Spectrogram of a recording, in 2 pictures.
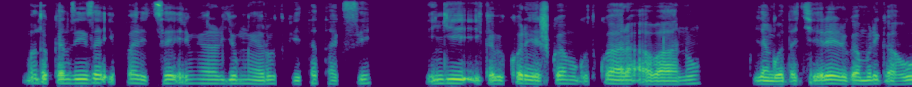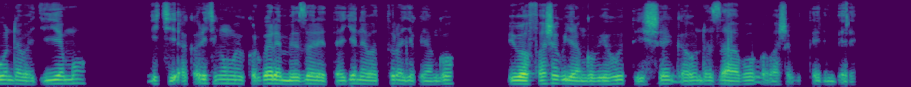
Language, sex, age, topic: Kinyarwanda, male, 25-35, government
